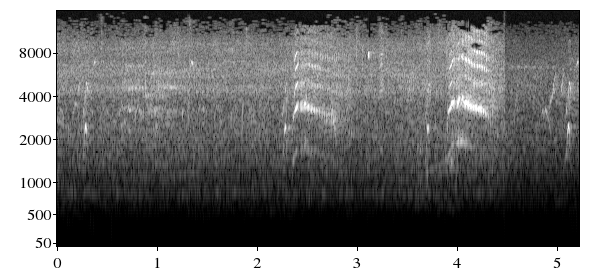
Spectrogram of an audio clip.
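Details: A White Woodpecker visiting backyard fruit gives short, harsh chattering calls in brief bursts, with one louder rattling series near the end over steady background hiss.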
